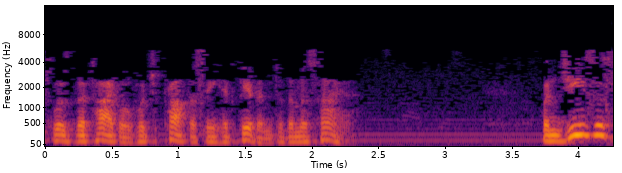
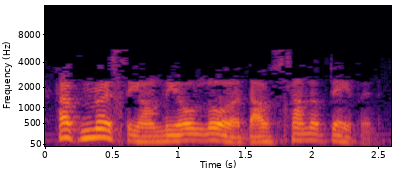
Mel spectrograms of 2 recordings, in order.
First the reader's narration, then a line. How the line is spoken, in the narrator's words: The Syrophoenician woman, blind Bartimaeus, and many others had cried to him for help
